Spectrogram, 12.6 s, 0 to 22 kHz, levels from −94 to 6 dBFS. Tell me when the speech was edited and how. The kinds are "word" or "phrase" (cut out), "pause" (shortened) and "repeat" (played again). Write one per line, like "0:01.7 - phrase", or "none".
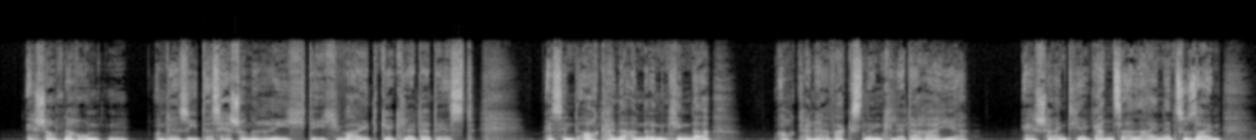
none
